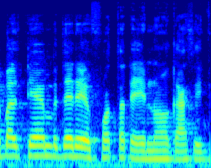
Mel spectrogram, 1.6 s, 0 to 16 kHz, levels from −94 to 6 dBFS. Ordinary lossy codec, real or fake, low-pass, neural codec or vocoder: Opus, 24 kbps; real; 14.4 kHz; none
